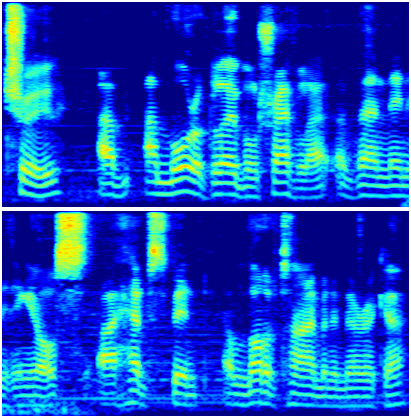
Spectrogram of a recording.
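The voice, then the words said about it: Non-American, likely Australian accent. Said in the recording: “if I'm hearing correctly from your accent, sir, not only are you not an American, but you told me before we started that you're actually in Melbourne, Australia.”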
